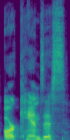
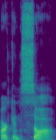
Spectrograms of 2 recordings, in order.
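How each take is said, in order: First: The ending sounds like the word Kansas. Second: The ending sounds like the word saw. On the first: The speaker calls it wrong. "even though it's spelled Arkan, like Arkansas" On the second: The speaker calls it right. "You pronounce it Arkansas"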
